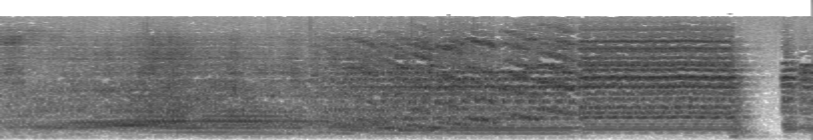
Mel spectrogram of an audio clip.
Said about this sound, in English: Without the wheels touching the ground, we were climbing into the sky again and back toward the San Mateo airport.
